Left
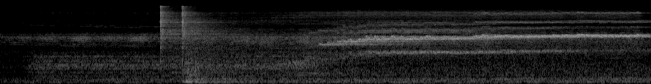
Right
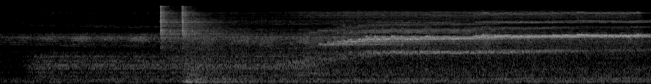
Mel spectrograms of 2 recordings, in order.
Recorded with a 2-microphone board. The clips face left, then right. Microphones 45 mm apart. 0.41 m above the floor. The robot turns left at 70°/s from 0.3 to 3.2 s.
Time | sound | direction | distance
1.6 | a hiss | 105° left | 1.3 m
